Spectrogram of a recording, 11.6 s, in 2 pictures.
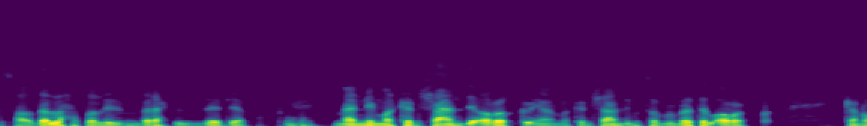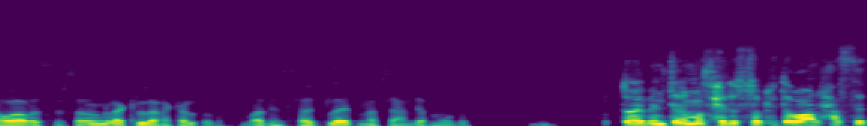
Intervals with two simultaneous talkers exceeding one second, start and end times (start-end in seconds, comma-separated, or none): none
